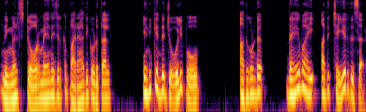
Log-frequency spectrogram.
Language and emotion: Malayalam, fearful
